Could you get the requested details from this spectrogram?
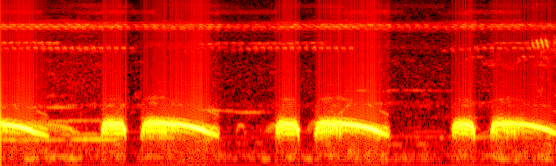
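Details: A spotted dove kept as a trained decoy calls a rival dove into the yard to be trapped. Clear, mellow coos alternate between brief clipped notes and drawn-out falling coos, repeated about every second.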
